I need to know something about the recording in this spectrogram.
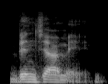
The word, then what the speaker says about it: Benjame: So my name is Benjame, which is basically Benjamin, but mine is written phonetically as Benjame.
